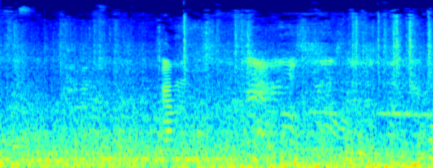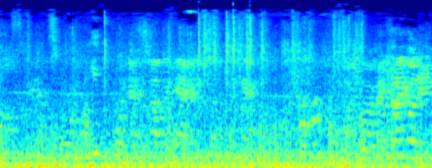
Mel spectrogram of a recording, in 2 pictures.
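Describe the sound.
A subway train rumbles and clatters steadily at a platform, loud, with an announcement voice speaking over the constant mechanical noise.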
